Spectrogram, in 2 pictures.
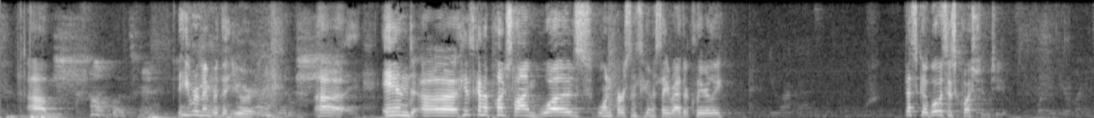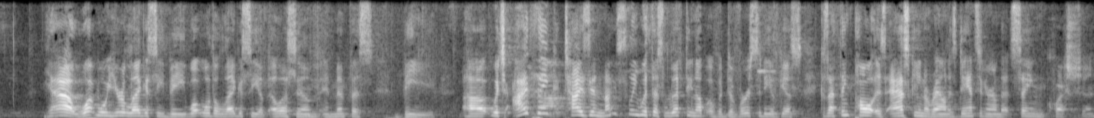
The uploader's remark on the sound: TVP Live in Memphis! Recording on the road is hard. Nevertheless we persisted to bring you a podcast of suboptimal quality in production. We were live at the Lutheran Student Movement Gathering in Memphis.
